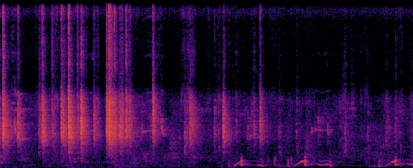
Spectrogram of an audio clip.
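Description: A pair of Chinese red pigeons coo close by in a few repeated soft rising-falling calls, alongside light scratchy rustling and brief chirpy sounds at a quiet level.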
